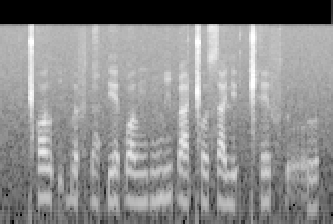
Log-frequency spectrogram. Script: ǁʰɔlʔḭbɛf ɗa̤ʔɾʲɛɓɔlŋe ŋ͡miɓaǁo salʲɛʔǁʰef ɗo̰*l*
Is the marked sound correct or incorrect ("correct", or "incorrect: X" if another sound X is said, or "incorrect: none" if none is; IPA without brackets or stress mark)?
correct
